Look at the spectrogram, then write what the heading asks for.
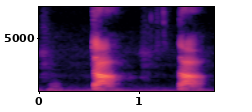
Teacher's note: ता जीभ कहां टच कर रही है? सीधे दांत पर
